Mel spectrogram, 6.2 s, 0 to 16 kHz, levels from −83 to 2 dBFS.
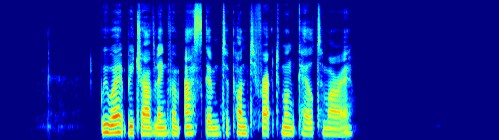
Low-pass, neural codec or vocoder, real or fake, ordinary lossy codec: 14.4 kHz; none; real; none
